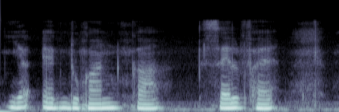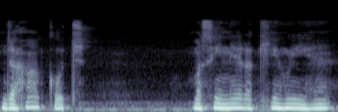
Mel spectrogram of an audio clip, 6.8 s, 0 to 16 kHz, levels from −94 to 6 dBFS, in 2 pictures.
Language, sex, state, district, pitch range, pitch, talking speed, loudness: Hindi, male, West Bengal, Alipurduar, 100-150 Hz, 140 Hz, 105 wpm, -14 LUFS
